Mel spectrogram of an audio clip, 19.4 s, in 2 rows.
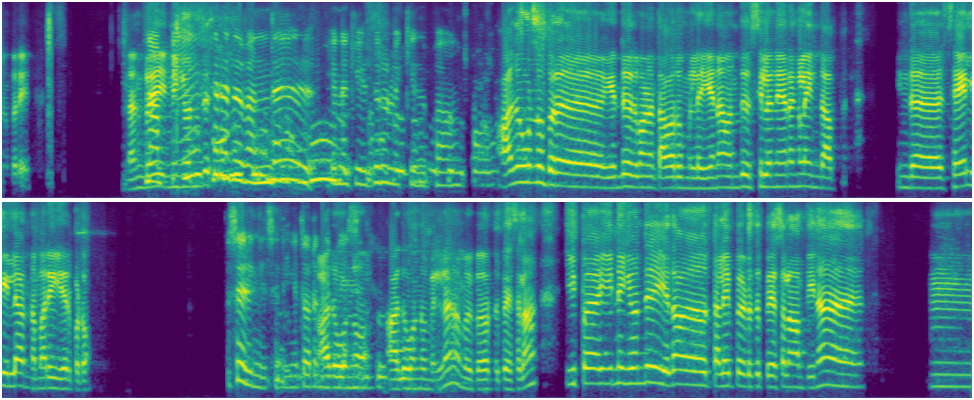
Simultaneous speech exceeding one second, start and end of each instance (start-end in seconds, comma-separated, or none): none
